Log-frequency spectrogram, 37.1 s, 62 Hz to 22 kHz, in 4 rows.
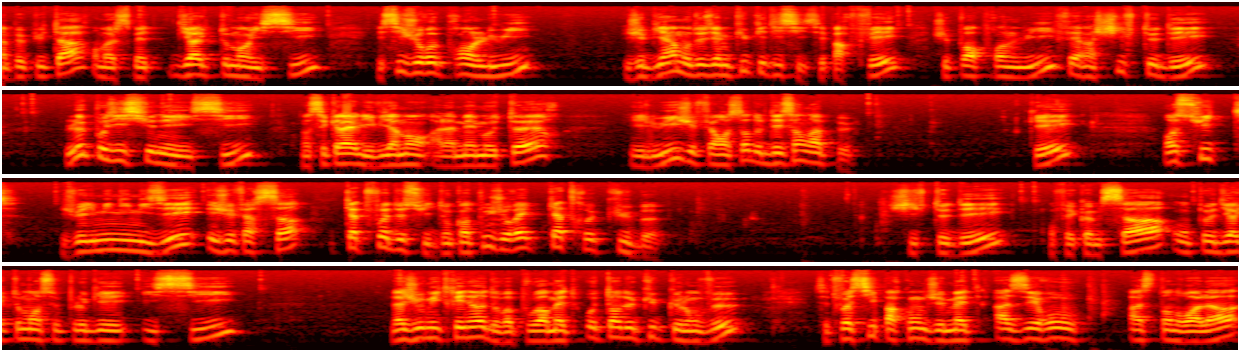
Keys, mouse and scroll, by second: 3.7 click, 8.2 shift+d, 13.5-16.2 drag, 16.2-25.0 middle drag, 25.0 shift+d, 28.9 click, 30.8 click, 36.0-37.1 drag.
